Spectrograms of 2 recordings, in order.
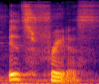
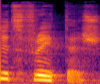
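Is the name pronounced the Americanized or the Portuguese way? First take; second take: Americanized; Portuguese. First: The name is said with Americanized English sounds. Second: The name is said with Portuguese sounds. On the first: This is how it is said in the United States. "In the United States" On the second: This is how it is said on the island. "On the island"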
